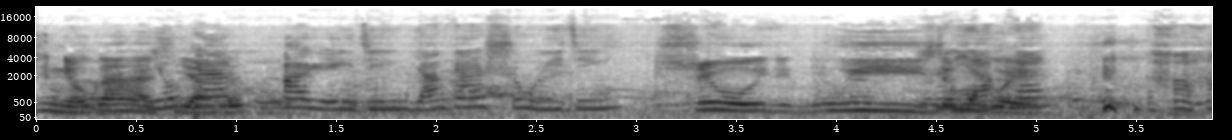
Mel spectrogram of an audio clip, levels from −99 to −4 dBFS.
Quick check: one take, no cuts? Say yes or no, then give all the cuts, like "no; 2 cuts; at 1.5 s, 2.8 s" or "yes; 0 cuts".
yes; 0 cuts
